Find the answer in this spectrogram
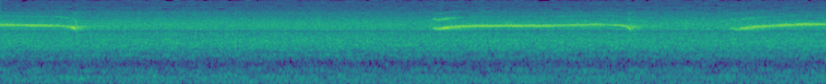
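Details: Wild Brown-eared Bulbul giving its everyday call notes (地鳴き): three thin, shrill, high whistles spaced about one to two seconds apart, each sliding slightly upward and then holding level, over a constant low background rumble.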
